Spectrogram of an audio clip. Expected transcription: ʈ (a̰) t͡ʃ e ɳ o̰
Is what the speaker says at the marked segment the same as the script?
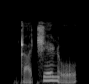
yes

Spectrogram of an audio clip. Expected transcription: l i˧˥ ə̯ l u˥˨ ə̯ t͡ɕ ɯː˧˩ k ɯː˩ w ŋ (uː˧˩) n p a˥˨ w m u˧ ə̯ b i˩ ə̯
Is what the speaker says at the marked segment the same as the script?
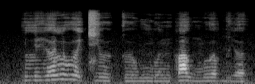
no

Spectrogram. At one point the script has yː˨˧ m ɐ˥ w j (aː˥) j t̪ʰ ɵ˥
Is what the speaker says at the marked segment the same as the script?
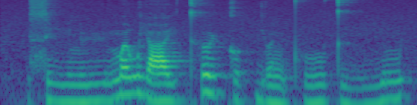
no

